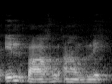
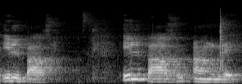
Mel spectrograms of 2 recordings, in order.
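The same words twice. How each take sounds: First: Said in the usual way. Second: "il parle anglais," drawn out slowly, word by word; slow teacher demo of the French; slow careful model. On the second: Shown as a demonstration. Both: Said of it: "वो अंग्रेज़ी बोलता है".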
